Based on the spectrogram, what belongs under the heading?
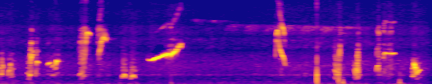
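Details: Decoy Streak-eared bulbul in a lively run of short chirpy notes with one drawn-out rising whistle in the middle. Quick bubbly phrases pick up again after a short pause, mixed with a few sharp clicks.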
